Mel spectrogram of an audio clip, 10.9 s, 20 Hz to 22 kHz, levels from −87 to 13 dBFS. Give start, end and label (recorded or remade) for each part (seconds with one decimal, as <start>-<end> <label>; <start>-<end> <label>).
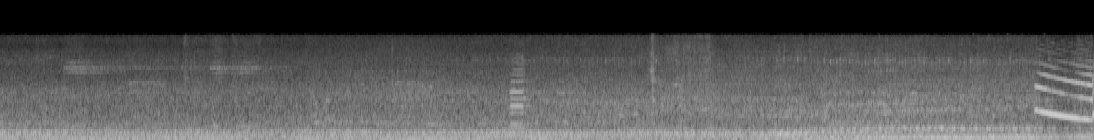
0.0-2.9 recorded; 2.9-3.7 remade; 3.7-6.7 recorded; 6.7-9.6 remade; 9.6-10.9 recorded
